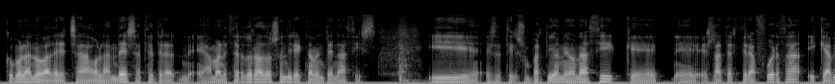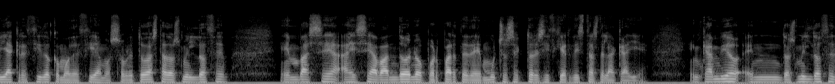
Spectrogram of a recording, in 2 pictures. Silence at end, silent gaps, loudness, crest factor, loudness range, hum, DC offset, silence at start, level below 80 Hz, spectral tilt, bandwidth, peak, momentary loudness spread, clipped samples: 0 s; none; -26 LUFS; 18 dB; 2 LU; none; under 0.1%; 0 s; -36 dBFS; -6 dB/octave; 11 kHz; -6 dBFS; 8 LU; under 0.1%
